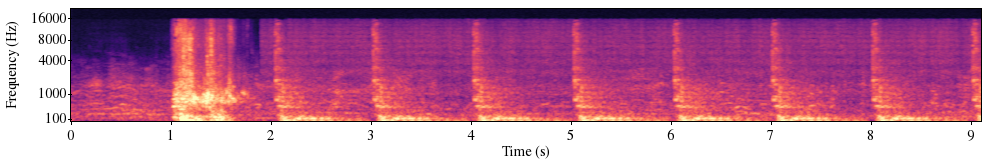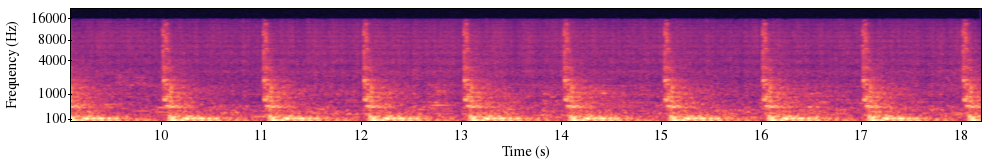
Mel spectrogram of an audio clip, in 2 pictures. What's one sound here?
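A countdown timer ticks steadily, about once a second.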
